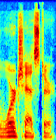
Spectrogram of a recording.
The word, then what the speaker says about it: Worcester: w r CH e st ER so it's Worchester but it's Worcester booster that reminds me of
